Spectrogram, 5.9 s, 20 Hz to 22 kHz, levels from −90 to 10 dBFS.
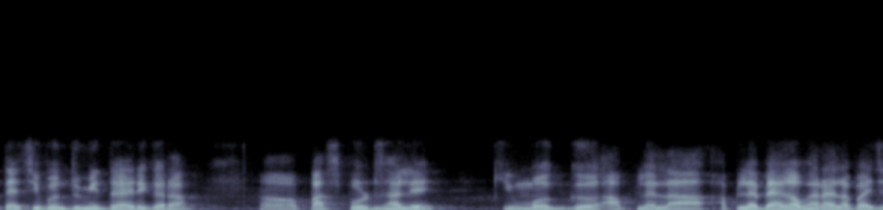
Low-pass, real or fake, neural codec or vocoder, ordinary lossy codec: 7.2 kHz; fake; codec, 24 kHz, 1.2 kbps, DualCodec; Opus, 24 kbps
